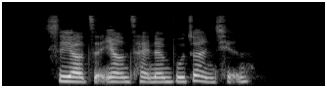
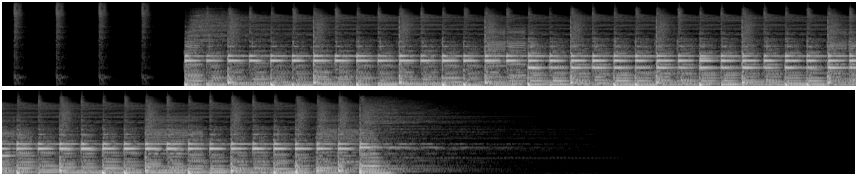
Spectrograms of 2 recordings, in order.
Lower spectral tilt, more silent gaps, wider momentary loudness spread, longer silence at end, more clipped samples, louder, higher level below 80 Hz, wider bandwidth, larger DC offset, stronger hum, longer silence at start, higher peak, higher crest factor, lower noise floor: about the same, -5 dB/octave vs -4.5 dB/octave; neither; second, 14 LU vs 17 LU; second, 0.75 s vs 4.15 s; neither; about the same, -20 LUFS vs -19 LUFS; second, -74 dBFS vs -30 dBFS; second, 11.5 kHz vs over 20 kHz; neither; neither; first, 0.5 s vs 0.1 s; about the same, -2 dBFS vs -2 dBFS; about the same, 18 dB vs 20 dB; first, -83 dBFS vs -70 dBFS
